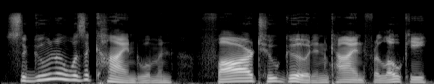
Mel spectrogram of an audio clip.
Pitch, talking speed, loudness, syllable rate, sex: 130 Hz, 165 wpm, -18 LUFS, 4.1 syllables/s, male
